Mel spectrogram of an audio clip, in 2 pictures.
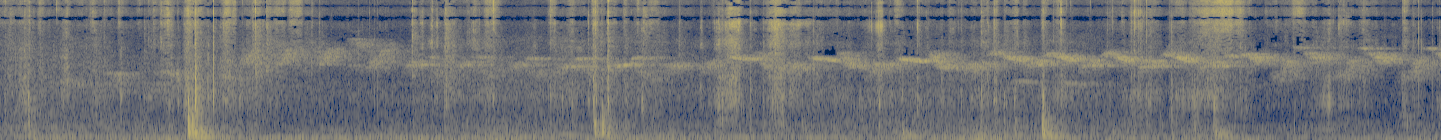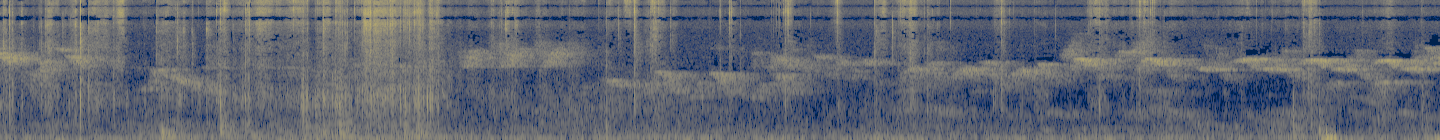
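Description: Occasional thumps and light rustling as Hahnemühle Sketch & Note paper notebooks are handled and set down on a table: four distinct knocks, the loudest near the start and near the end. Behind them, birds chirp in quick repeated series.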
